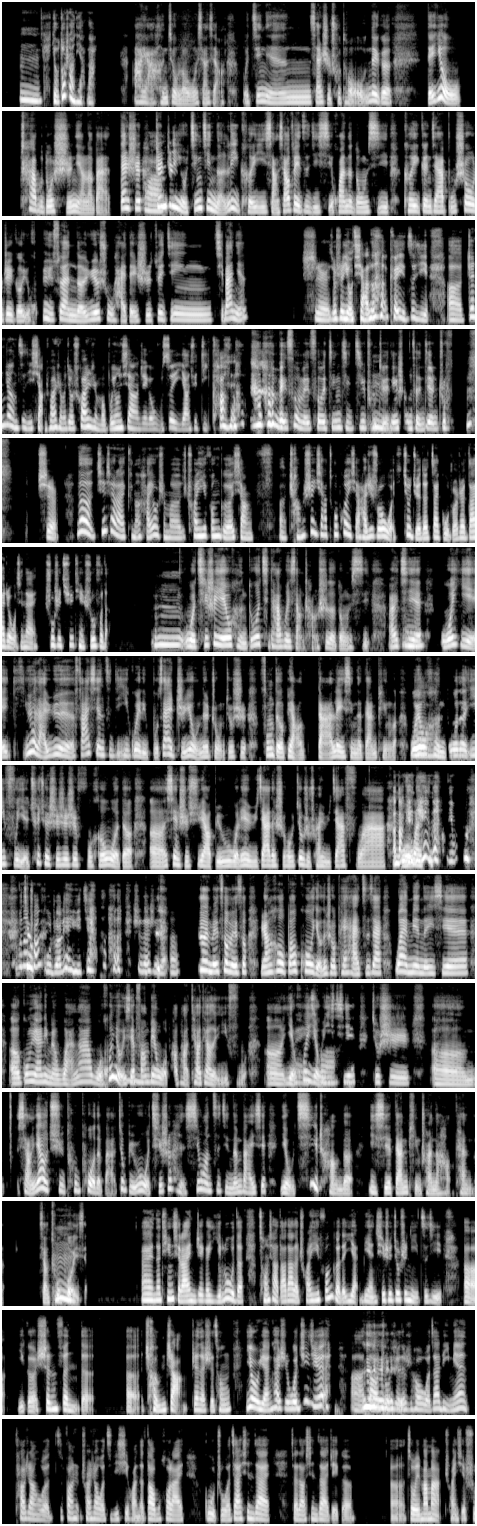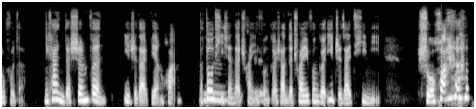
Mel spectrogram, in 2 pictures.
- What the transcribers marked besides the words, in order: other background noise; laughing while speaking: "钱了"; laughing while speaking: "了"; chuckle; laughing while speaking: "没错，没错，经济基础决定上层建筑"; chuckle; teeth sucking; other noise; "风格" said as "风德"; laughing while speaking: "那肯定的，你 你不能穿古着练瑜伽， 是的，是的，嗯"; laughing while speaking: "就"; chuckle; laughing while speaking: "嗯，对"; laugh; tsk; laugh; laughing while speaking: "说话"; chuckle
- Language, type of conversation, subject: Chinese, podcast, 你觉得你的穿衣风格在传达什么信息？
